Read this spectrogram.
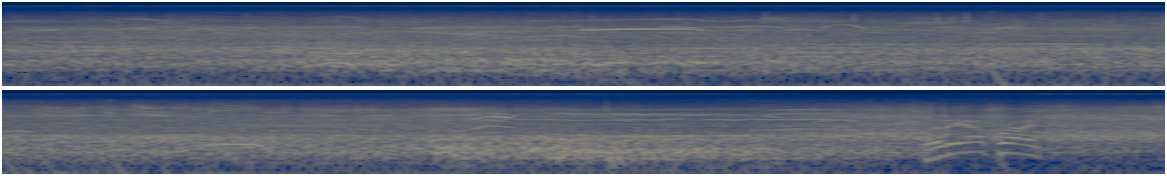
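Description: A large crowd roars and cheers in a big stadium.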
